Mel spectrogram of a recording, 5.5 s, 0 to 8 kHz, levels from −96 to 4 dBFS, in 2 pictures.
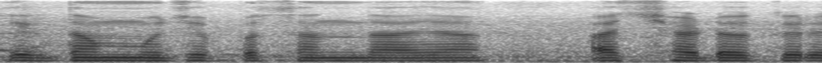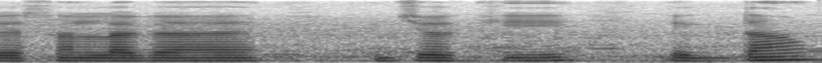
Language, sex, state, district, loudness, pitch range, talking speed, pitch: Hindi, male, Madhya Pradesh, Umaria, -20 LUFS, 130-135 Hz, 120 wpm, 130 Hz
